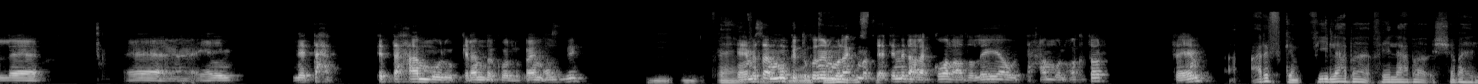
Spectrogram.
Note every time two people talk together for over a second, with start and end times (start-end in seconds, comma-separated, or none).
7.4-8.8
